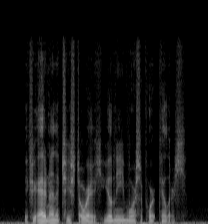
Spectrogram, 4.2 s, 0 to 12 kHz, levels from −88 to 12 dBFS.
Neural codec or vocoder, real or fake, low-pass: autoencoder, 22.05 kHz, a latent of 192 numbers a frame, VITS, trained on many speakers; fake; 9.9 kHz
